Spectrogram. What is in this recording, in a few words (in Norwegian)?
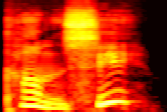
"kansi", hemsedalsmaalet tale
